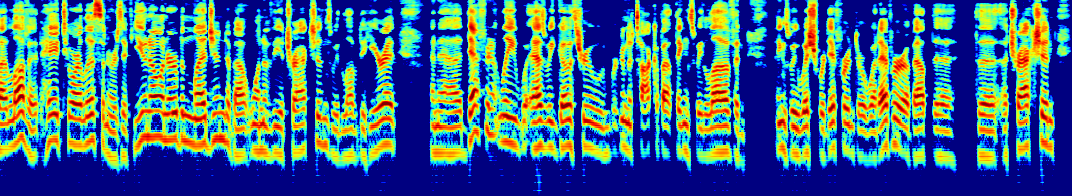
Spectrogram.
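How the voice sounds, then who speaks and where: With a plain, everyday voice, a man talks at a fairly quick pace, his pitch fairly high and his intonation lively, in a dry, close sound with no echo. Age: 40s. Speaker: podcast host. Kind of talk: casual chat.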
